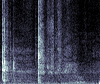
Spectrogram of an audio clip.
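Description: A few light clicks and taps of a Glock pistol and a Kydex trigger guard holster being handled and picked up: one at the start and another just under a second in, otherwise quiet.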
